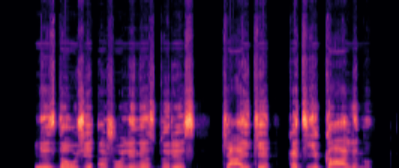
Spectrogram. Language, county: Lithuanian, Alytus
